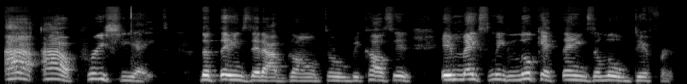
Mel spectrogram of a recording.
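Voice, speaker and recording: A woman with a mid-range voice speaks unhurriedly as a talk show host and mentor in a faith-based motivational conversation. She testifies using rhetorical questions and repeated phrases.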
